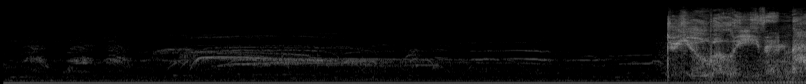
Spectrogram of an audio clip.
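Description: A large crowd cheers and whistles in an echoing hall.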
